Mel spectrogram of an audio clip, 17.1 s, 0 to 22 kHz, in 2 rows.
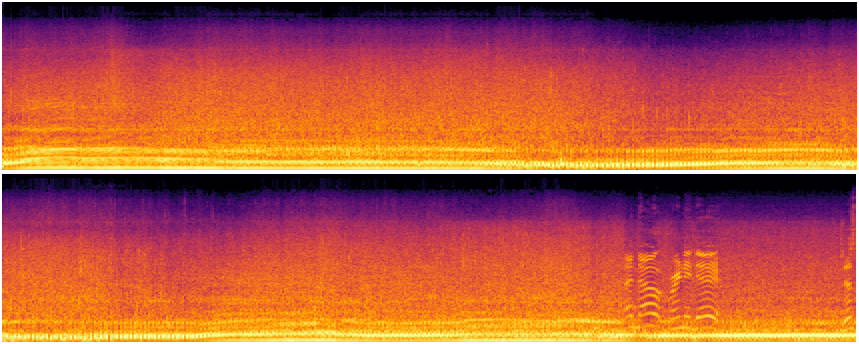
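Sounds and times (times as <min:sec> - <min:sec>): vehicle engine revving: 0:00.0 - 0:17.0.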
